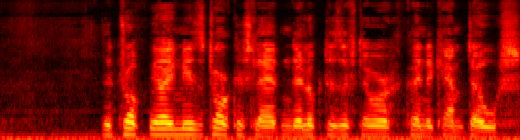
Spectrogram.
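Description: A man talks up close, calmly.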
